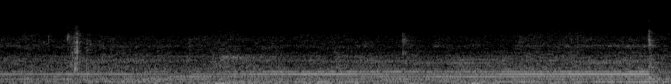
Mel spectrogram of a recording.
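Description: A motor running with a steady, even-pitched hum, with a couple of faint ticks about a second in and near the middle.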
